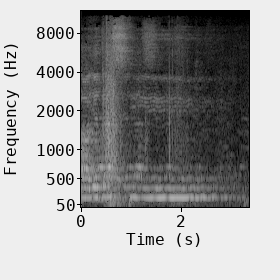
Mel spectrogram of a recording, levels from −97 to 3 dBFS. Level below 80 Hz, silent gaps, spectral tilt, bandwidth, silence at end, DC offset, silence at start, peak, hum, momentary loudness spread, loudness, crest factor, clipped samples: -60 dBFS; none; -4 dB/octave; 11.5 kHz; 0 s; under 0.1%; 0 s; -16 dBFS; none; 19 LU; -35 LUFS; 18 dB; under 0.1%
